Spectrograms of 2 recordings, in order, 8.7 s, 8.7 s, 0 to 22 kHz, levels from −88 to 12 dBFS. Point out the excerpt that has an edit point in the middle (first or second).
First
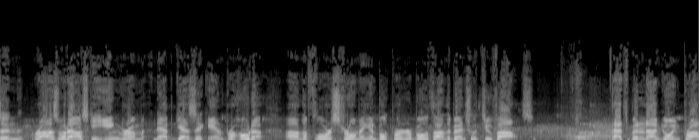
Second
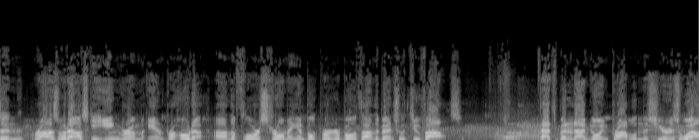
second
